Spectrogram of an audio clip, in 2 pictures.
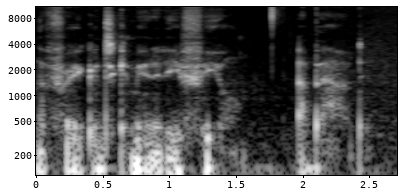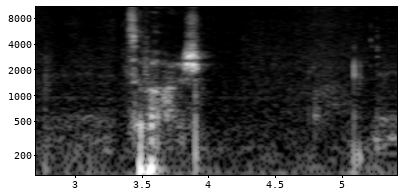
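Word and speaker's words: Sauvage: what it is Salvage I'm just kidding don't pronounce it like that saage that's okay if you just say Savage though that's what what everybody says got that Savage it's amazing they put one more letter in there that people are unfamiliar with the U and it totally throws them like so sausage it's like no nope that actually isn't bad you literally pronounce it like sausage with a v i don't know why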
